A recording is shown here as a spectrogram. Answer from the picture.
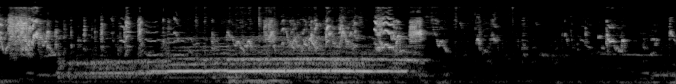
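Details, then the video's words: Budgerigar breeding pair chirping: a sustained warbling phrase with steady tonal bands lasts about three seconds, followed by softer scattered high chirps. "Colourful Budgies Chirping Sounds | Love Birds Breeding Pair"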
